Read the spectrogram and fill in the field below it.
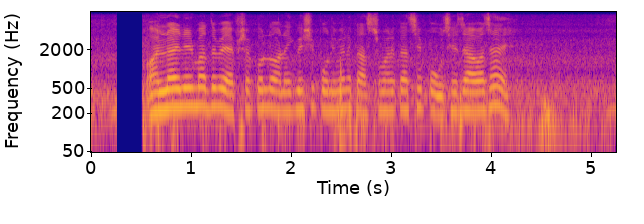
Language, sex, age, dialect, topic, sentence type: Bengali, female, 41-45, Standard Colloquial, agriculture, question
